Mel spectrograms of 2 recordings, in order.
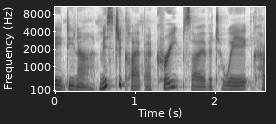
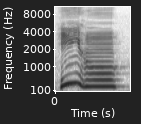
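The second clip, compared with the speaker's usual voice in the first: loud high hee-haw bray; loud donkey hee-haw; 8 semitones higher, 7 dB louder than usual. Acted. Donkey noise in picture book.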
